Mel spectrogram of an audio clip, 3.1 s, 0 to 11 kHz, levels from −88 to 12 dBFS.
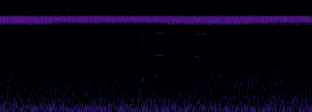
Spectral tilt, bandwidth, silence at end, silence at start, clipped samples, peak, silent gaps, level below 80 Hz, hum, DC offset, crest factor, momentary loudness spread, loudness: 0.5 dB/octave; 11 kHz; 0 s; 0 s; under 0.1%; -42 dBFS; none; -78 dBFS; none; under 0.1%; 14 dB; 1 LU; -52 LUFS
